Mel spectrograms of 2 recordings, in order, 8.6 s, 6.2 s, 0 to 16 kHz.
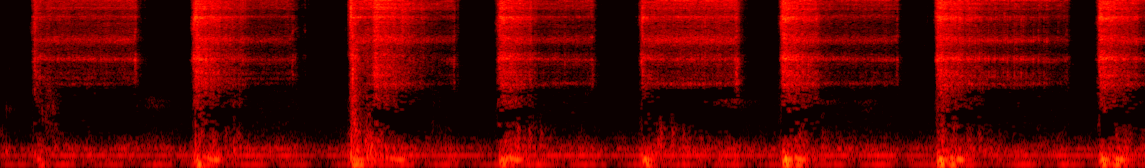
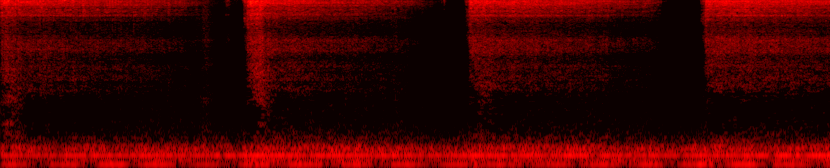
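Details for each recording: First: SH PT2009XB RC nitro engine modded by Extreme RC Mods, crankshaft bearing spun by hand eight times: hissy, gritty whir that blurs then smooths, a worn bearing before new ones are installed. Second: New ProTek 14x25.4 mm rear bearing for a modded SH PT2009XB nitro RC engine, spun by hand: soft, even whir rising with each flick and fading out smoothly, a single sound with no roughness; bearing spinning smoothly.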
